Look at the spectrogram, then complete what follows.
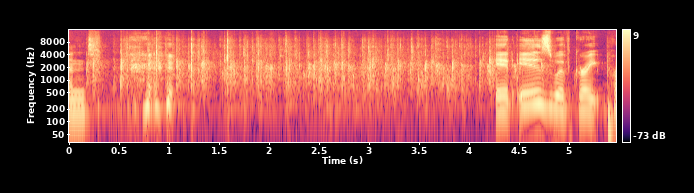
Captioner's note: applause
